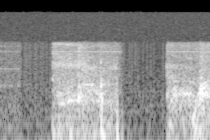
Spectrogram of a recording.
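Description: Two short bursts of a voice on the launch control radio loop, thin and band-limited like a radio channel, the second louder near the end. Faint hiss from the downlink audio cuts off just before them.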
